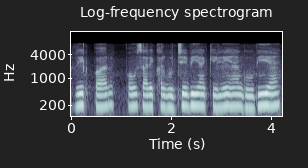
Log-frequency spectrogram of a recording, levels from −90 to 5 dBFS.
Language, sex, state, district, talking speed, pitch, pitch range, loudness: Hindi, female, Jharkhand, Garhwa, 155 wpm, 190 Hz, 180-195 Hz, -15 LUFS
